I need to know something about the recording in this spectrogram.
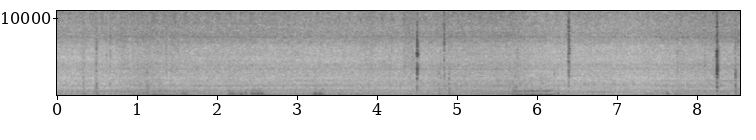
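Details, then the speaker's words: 2011 BMW 328i xDrive (E90, high mileage), restarted: starts right up, starter sounds good, steady smooth idle with even firing; normal idle, though a 4x4/transfer case code is present. "Starts right up. The starter sounds awesome."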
